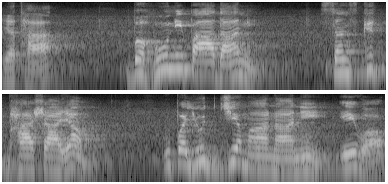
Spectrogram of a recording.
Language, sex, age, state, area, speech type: Sanskrit, male, 18-30, Bihar, rural, spontaneous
